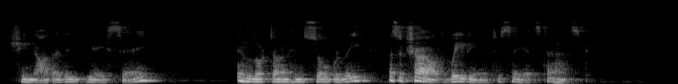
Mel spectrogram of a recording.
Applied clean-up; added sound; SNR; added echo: neural separator model SepFormer DNS4.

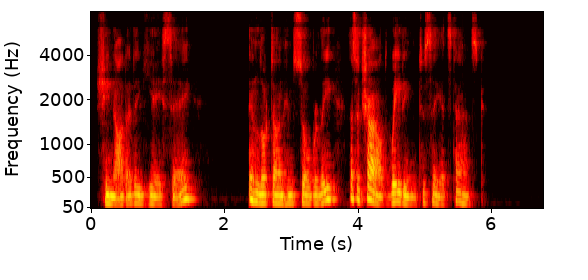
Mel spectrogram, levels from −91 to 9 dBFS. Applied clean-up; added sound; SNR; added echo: neural mask model DeepFilterNet 3.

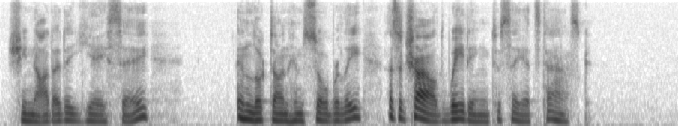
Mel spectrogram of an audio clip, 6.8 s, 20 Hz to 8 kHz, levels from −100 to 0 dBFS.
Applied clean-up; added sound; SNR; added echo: none; none; none; none.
